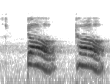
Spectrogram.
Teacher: ट जिधर जीवा लग रहा है उसको मूर्धा कहते हैं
